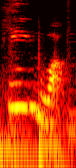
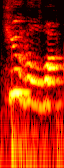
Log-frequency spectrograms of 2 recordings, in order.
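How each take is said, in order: First: It is said with two syllables, keen-wah. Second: It is said with three syllables, kyoo-no-wah.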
